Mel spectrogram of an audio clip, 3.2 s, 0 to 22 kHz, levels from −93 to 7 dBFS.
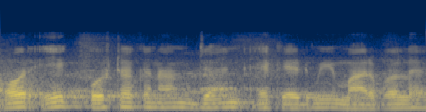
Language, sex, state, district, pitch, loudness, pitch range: Hindi, male, Bihar, Kaimur, 115 Hz, -21 LUFS, 105-125 Hz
